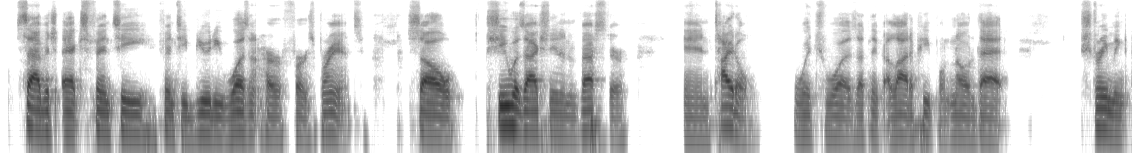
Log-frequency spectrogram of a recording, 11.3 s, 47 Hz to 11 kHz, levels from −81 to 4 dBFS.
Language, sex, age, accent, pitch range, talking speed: English, male, 30-49, American, 90-105 Hz, 150 wpm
